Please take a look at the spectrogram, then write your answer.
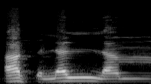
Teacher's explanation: یہاں میم مشدد ہے، اس کو غنے کے ساتھ پڑھیں گے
